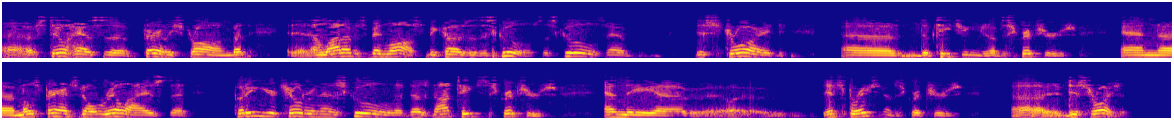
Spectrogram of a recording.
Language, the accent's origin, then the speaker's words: English; Houston, Missouri, United States; also born or lived in Oklahoma; I was born in Oklahoma. My parents died when I was 3. And my aunt and uncle lived here in Missouri, and they adopted me and my brother. And this is where I grew up, went to grade school.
